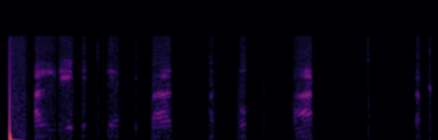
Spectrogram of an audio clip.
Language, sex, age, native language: Icelandic, male, 60-69, Icelandic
